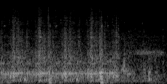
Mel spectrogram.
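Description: Sewing machine running a satin stitch with variegated thread while appliquéing a foundation paper-pieced quilt project, a steady fast whirring needle rhythm held at a slow, even pace, close and continuous without speech.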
